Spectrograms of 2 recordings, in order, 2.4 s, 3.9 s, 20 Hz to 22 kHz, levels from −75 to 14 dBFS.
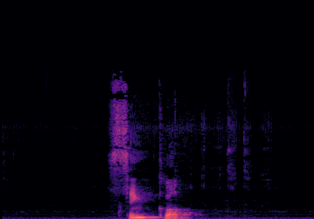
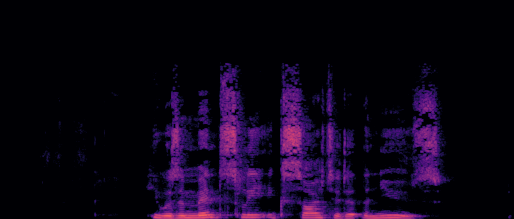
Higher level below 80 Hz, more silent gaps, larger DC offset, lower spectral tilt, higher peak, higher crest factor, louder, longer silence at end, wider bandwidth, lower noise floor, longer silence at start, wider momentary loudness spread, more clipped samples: first, -60 dBFS vs -66 dBFS; neither; neither; first, -5.5 dB/octave vs -3.5 dB/octave; first, -4 dBFS vs -8 dBFS; about the same, 22 dB vs 20 dB; first, -21 LUFS vs -25 LUFS; first, 0.9 s vs 0.55 s; second, 14.5 kHz vs 16 kHz; second, -58 dBFS vs -67 dBFS; second, 0.85 s vs 1.15 s; first, 18 LU vs 9 LU; neither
